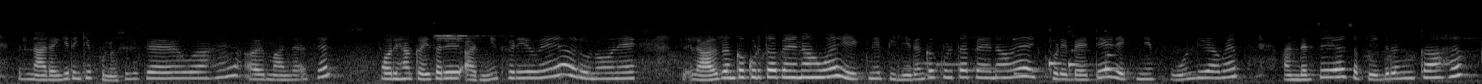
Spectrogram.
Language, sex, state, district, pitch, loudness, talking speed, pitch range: Hindi, female, Bihar, Gopalganj, 285 Hz, -27 LUFS, 200 wpm, 245-325 Hz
